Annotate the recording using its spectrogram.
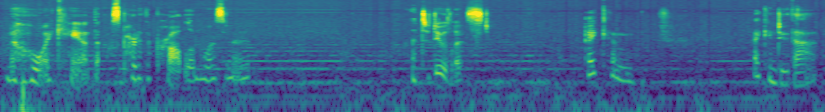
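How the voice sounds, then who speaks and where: A woman's voice: on the high side, takes it slowly, vocal fry, pauses often, in a whisper, rough recording. An actress playing an anxious, self-berating young girl in an audio drama, muttering breathily to herself. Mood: anxious, resolving.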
